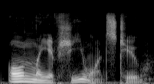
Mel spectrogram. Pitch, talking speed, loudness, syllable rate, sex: 90 Hz, 195 wpm, -19 LUFS, 4.7 syllables/s, male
